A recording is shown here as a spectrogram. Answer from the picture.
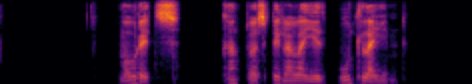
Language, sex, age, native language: Icelandic, male, 60-69, Icelandic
